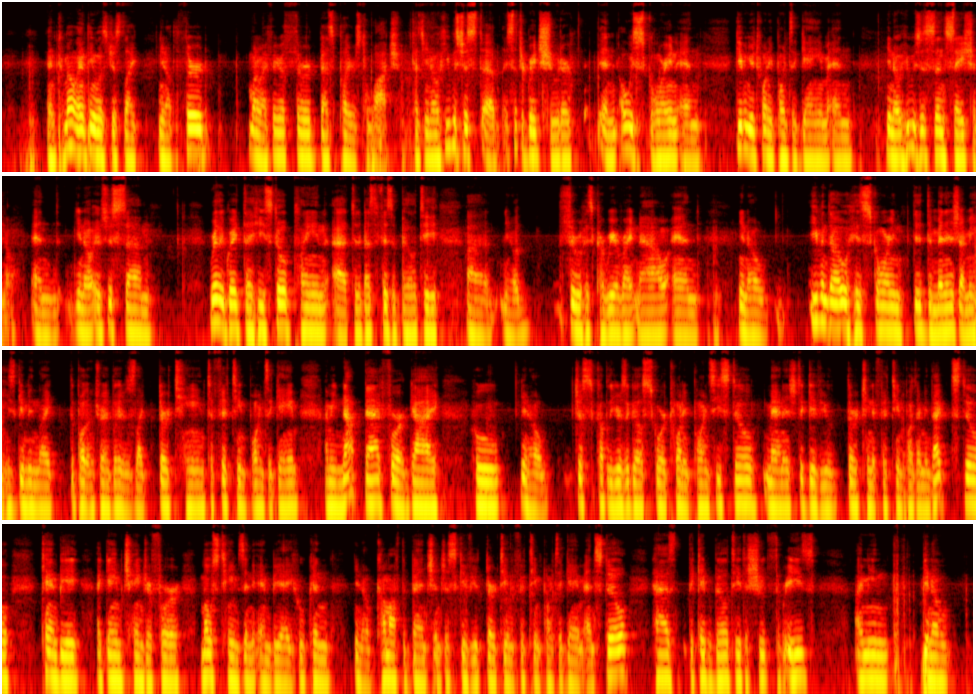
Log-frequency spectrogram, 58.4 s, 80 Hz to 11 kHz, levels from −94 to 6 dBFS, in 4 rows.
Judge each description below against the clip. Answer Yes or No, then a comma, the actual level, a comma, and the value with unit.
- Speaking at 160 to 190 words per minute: Yes, average, 180 wpm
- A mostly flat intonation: Yes, narrow, 2.3 semitones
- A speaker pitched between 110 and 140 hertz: Yes, low, 115 Hz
